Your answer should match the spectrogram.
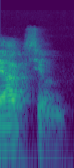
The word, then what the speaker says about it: auction: So you're saying auction. Auction. But you shouldn't be making a W sound. Auction. It's more like like you're opening your mouth at the dentist. Auction. Auction. Not auction.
